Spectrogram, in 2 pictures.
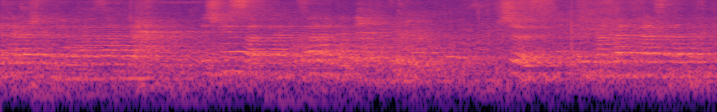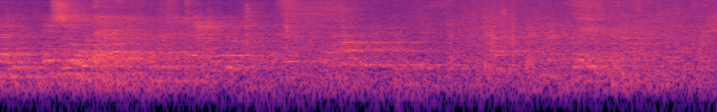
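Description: A man speaks with animation through a microphone, echoing in a large hall.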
